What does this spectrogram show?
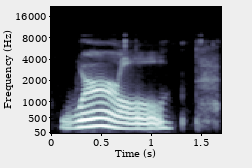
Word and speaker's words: world: sound good to me it's what helps make the difference between number 20 world and number 21 word so the movement between the r to the L while you keep making voicing is what creates that sound for world and number 21 you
